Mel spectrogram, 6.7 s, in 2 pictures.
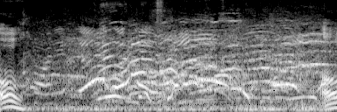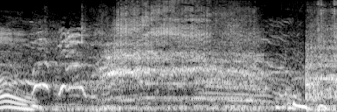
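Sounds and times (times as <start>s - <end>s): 
speech: 0.0s - 0.4s, 3.3s - 4.0s
people screaming and shouting: 0.4s - 6.7s
elephant roaring and charging: 4.4s - 6.7s.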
